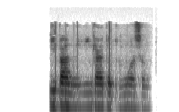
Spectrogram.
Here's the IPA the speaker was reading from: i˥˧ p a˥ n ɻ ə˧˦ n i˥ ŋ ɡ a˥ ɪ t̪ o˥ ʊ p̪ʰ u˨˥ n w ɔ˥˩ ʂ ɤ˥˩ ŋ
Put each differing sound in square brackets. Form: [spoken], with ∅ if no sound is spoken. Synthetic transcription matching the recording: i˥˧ p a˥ n ɻ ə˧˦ n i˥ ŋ [k] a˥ ɪ t̪ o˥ ʊ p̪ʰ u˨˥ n w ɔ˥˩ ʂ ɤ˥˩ ŋ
